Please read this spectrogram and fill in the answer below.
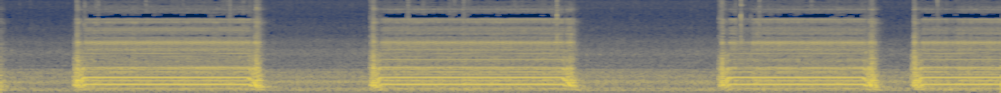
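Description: Stepper motor of a CNC-converted mini mill jogging the Y-axis table back and forth, in four runs of about two seconds each: a steady pitched whine that ramps briefly at each start and stop. The table is being driven to trip the newly fitted Y-axis limit micro switch on and off.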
